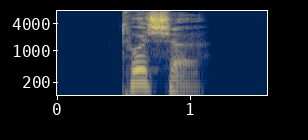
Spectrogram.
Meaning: inflection of tuschen: 1. first-person singular present 2. first/third-person singular subjunctive I 3. singular imperative
- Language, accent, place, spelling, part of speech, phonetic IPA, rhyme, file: German, Germany, Berlin, tusche, verb, [ˈtʊʃə], -ʊʃə, De-tusche.ogg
